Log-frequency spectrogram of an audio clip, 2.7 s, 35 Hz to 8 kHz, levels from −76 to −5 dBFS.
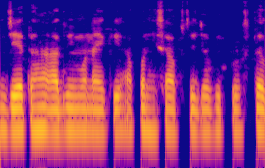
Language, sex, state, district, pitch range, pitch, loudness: Sadri, male, Chhattisgarh, Jashpur, 115-120 Hz, 120 Hz, -21 LUFS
